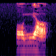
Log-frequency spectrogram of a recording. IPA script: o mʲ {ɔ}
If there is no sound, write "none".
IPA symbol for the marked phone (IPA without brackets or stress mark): ɑ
